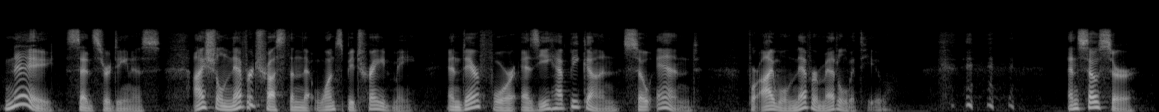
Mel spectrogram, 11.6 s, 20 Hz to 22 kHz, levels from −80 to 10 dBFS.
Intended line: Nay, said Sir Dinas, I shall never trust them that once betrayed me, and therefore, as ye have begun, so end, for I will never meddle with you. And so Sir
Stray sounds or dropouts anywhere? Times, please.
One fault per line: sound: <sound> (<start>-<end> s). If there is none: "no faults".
sound: laugh (9.4-10.2 s)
